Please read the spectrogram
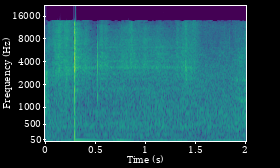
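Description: A single sharp tap of a pencil on paper about a third of a second in, then faint rustling as a folded strip of paper is handled and lifted off the drawing sheet.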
